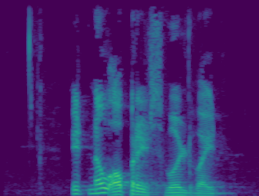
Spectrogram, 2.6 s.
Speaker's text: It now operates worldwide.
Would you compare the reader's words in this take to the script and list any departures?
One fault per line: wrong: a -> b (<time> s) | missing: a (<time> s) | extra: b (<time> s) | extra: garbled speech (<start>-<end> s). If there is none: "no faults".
no faults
